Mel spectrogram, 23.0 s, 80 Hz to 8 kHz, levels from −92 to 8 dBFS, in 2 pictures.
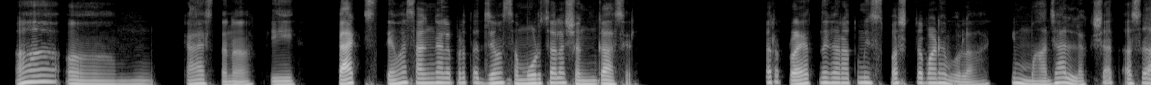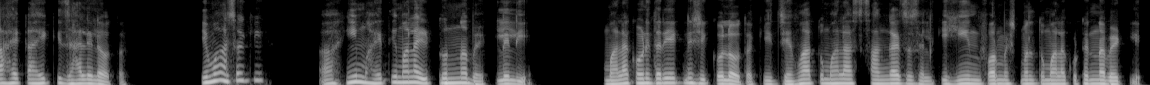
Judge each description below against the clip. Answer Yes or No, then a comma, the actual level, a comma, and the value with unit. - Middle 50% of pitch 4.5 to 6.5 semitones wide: Yes, average, 4.9 semitones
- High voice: No, low, 135 Hz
